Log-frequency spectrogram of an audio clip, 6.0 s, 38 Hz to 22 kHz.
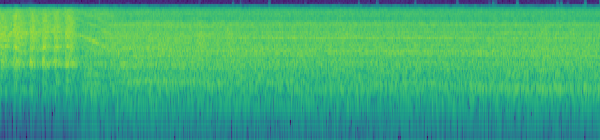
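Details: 2005 Hyundai XG350L with check engine light and codes P0350, P0300, P0302, P0305: engine starts and settles into a rough, lumpy, stumbling idle that sounds like one cylinder misfiring though codes show two; cause not yet diagnosed.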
